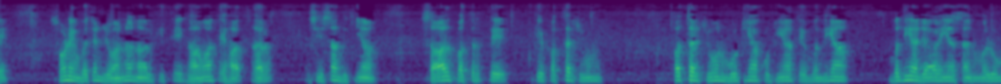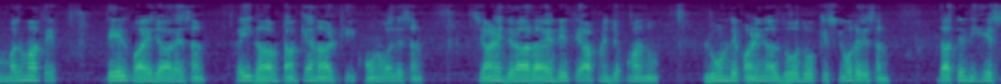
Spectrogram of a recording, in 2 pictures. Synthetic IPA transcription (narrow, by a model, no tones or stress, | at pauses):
eː | soːɽ̃ẽːbət͡ʃənd͡ʒoːənãːnaːlkiːt̪eːɡʱaːʋãːt̪eːɦət̪ʰəɾ | əsiːsãːd̪ɪt̪ɪjãː | saːlpət̪ʰːəɾt̪eː | keːpət̪ʰːəɾt͡ʃuːn | pət̪ʰːəɾt͡ʃuːnbuːʈɪjãːkʊʈɪjãːt̪eːbəd̪ɪjãː | bəd̪ɪjãːd͡ʒaːɾəɪjãːsənməlːməlmãːt̪eː | t̪eːlpaːeːd͡ʒaːɾəeːsən | kəiːɡʱaːʋʈãːkɪjãːnaːlʈʰiːkɦoːɳʋaːleːsən | sɪjaːɽ̃eːd͡ʒəɾaːɾaːeːd̪eːt̪eːaːpɳeːd͡ʒəkmãːnũː | luːɳd̪eːpaːɽ̃iːnaːld̪ʱoːd̪ʱoːkeːsɪjõːɾəeːsən | d̪aːt̪eːd̪iːɪs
